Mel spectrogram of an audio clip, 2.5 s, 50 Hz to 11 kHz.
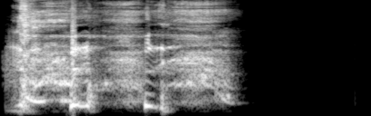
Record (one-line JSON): {"three_cough_length": "2.5 s", "three_cough_amplitude": 32768, "three_cough_signal_mean_std_ratio": 0.51, "survey_phase": "beta (2021-08-13 to 2022-03-07)", "age": "18-44", "gender": "Male", "wearing_mask": "No", "symptom_cough_any": true, "symptom_new_continuous_cough": true, "symptom_runny_or_blocked_nose": true, "symptom_sore_throat": true, "symptom_headache": true, "symptom_change_to_sense_of_smell_or_taste": true, "symptom_loss_of_taste": true, "symptom_other": true, "symptom_onset": "5 days", "smoker_status": "Never smoked", "respiratory_condition_asthma": false, "respiratory_condition_other": false, "recruitment_source": "Test and Trace", "submission_delay": "1 day", "covid_test_result": "Positive", "covid_test_method": "RT-qPCR", "covid_ct_value": 18.5, "covid_ct_gene": "ORF1ab gene", "covid_ct_mean": 19.5, "covid_viral_load": "410000 copies/ml", "covid_viral_load_category": "Low viral load (10K-1M copies/ml)"}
